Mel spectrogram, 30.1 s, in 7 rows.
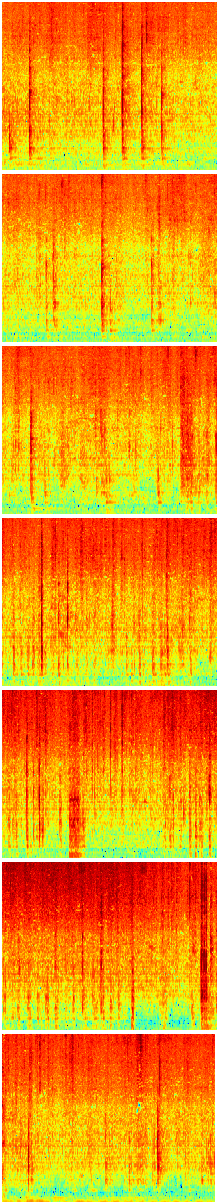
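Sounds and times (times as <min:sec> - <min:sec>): food sizzling in a wok: 0:00.0 - 0:30.0
spatula clicking against pan: 0:06.2 - 0:06.6
wooden spatula scraping pan: 0:08.2 - 0:11.0, 0:12.2 - 0:19.0, 0:20.4 - 0:26.5, 0:27.8 - 0:30.0.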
